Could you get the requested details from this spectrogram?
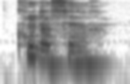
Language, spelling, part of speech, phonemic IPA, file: French, condenseur, noun, /kɔ̃.dɑ̃.sœʁ/, LL-Q150 (fra)-condenseur.wav
- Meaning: condenser (device to convert gas to liquid)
